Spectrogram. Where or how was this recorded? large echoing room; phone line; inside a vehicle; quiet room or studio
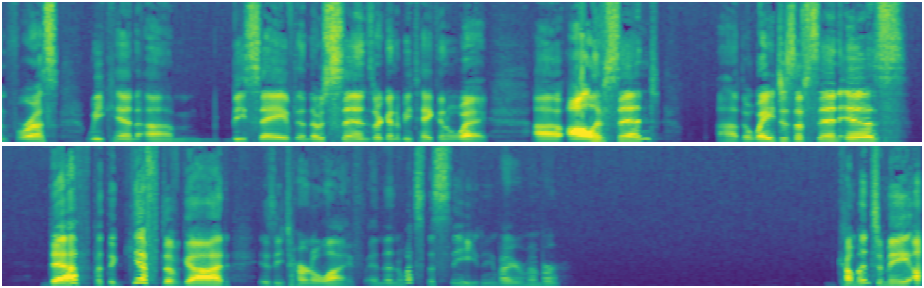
large echoing room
